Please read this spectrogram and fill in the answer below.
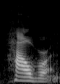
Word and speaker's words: Heilbrun: But tell me about Carolyn, how do you pronounce her last name? Heilbrun. Heilbrun, whom you met at Columbia.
